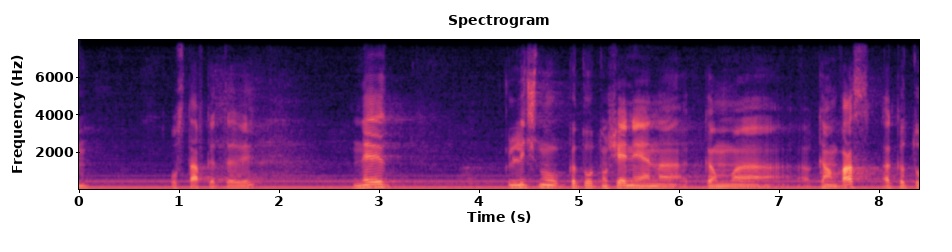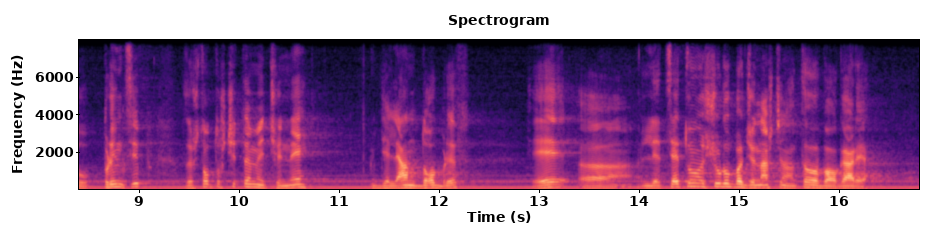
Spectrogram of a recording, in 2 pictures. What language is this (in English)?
Bulgarian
